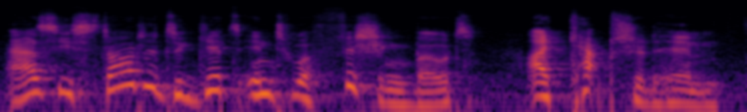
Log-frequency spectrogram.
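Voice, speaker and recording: A woman playing a loyal, modest gentleman doctor, earnest and measured in telling things, in an old-time radio drama. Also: lowish voice, very animated.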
